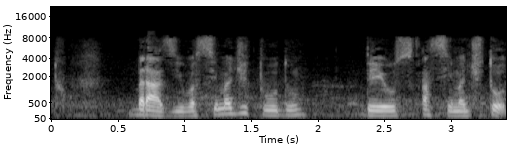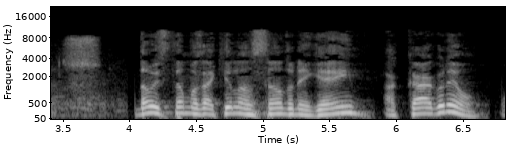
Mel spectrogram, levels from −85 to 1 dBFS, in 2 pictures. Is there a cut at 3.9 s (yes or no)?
no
